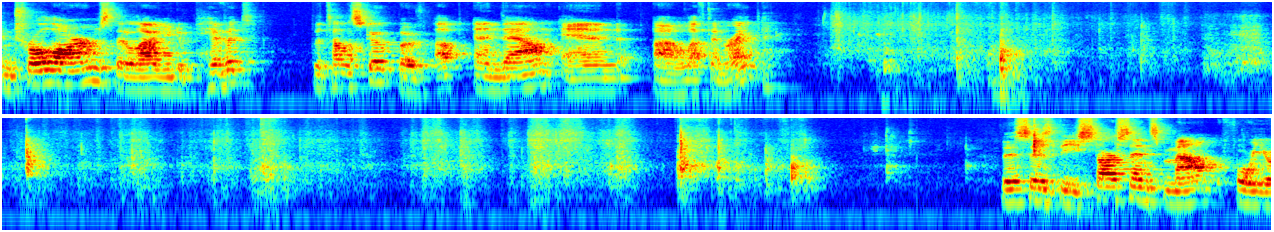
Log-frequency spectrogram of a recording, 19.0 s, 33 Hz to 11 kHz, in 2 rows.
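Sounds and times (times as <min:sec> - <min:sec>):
packaging rustling: 0:06.1 - 0:16.4.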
